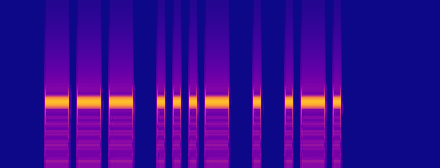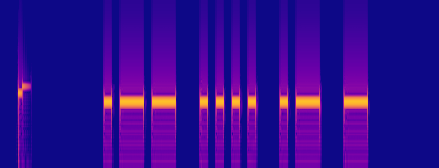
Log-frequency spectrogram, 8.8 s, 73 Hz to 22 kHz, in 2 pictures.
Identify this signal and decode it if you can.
Morse code, heard as a keyed tone, about 15 wpm, 700 Hz. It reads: OVER WHAT
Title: Sentences from Top 100 Words - New Word Drill - 15wpm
